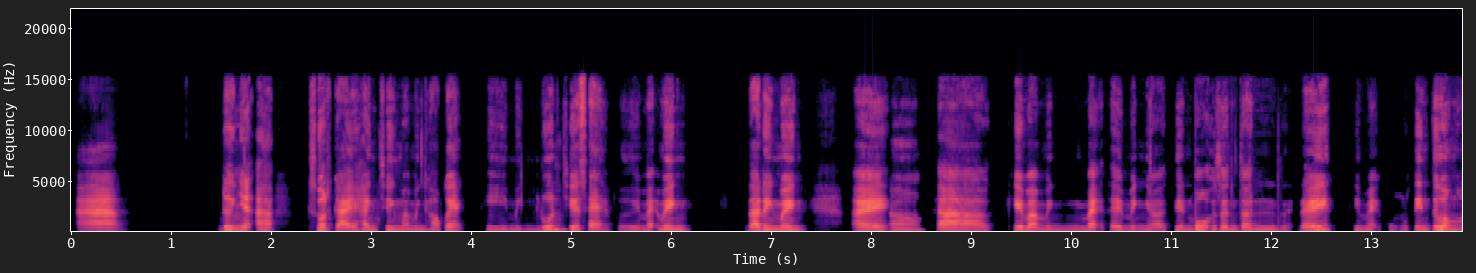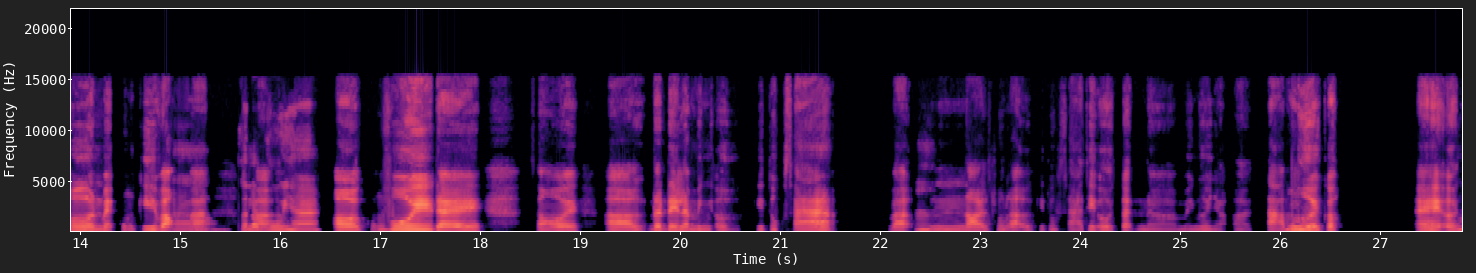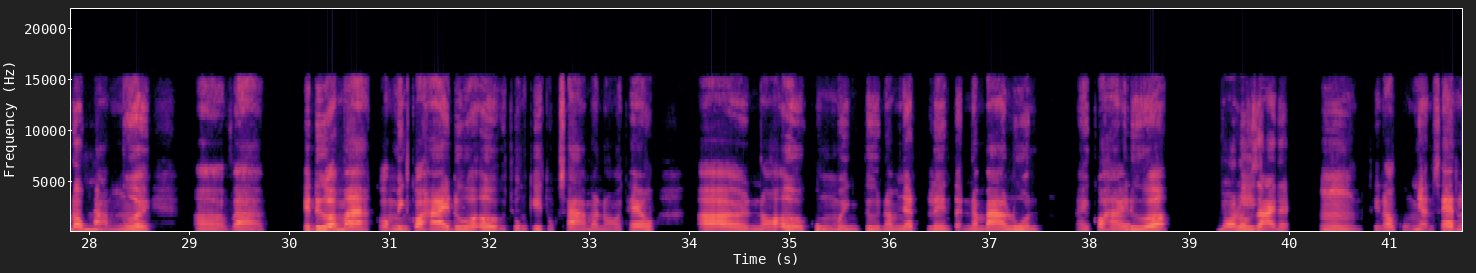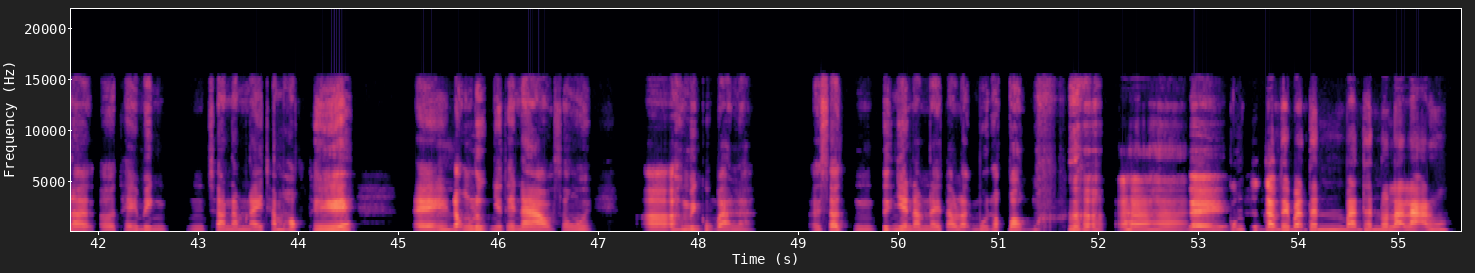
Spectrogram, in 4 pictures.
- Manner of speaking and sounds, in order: other background noise; tapping; "bon" said as "ọn"; laughing while speaking: "ờ"; chuckle
- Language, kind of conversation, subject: Vietnamese, podcast, Bạn bắt đầu yêu thích việc học như thế nào?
